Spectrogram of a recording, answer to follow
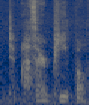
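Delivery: whisper. Acted. Advice to children.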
